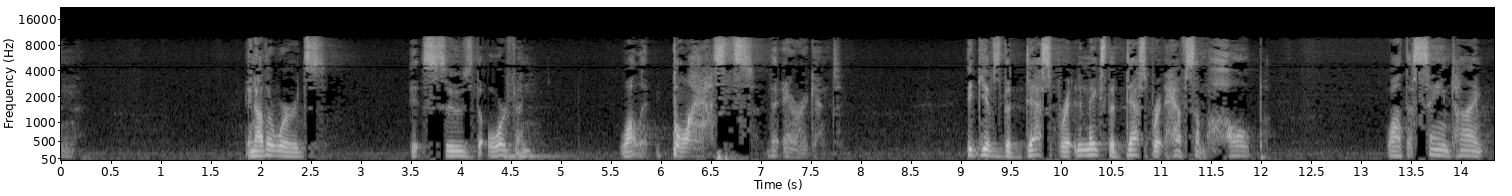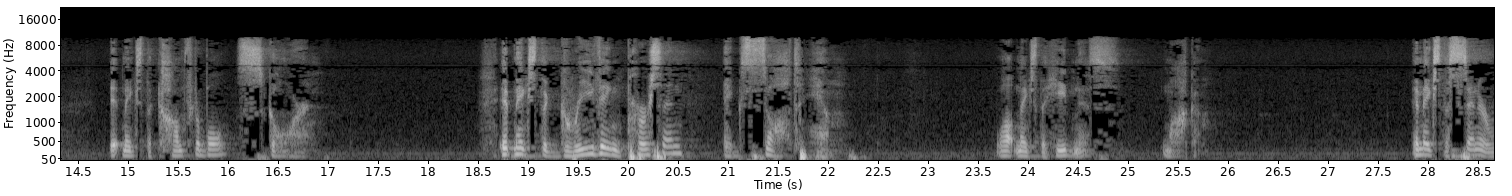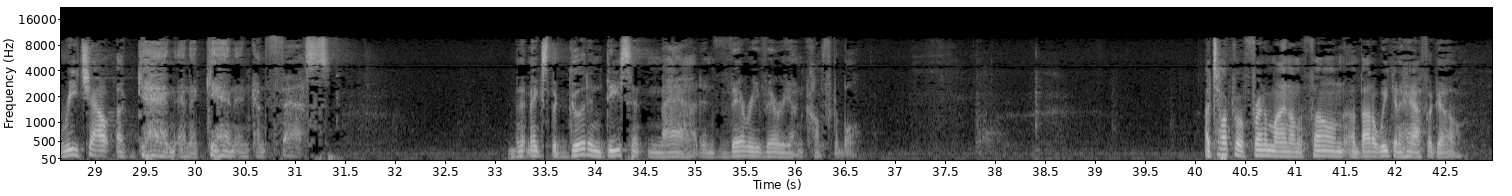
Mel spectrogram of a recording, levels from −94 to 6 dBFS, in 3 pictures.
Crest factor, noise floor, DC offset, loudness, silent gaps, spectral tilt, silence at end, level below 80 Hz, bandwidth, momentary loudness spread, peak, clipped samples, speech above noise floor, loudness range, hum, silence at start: 24 dB; -60 dBFS; under 0.1%; -24 LUFS; none; -3 dB/octave; 0.3 s; -46 dBFS; 10.5 kHz; 17 LU; -2 dBFS; under 0.1%; 34 dB; 8 LU; none; 0 s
